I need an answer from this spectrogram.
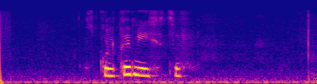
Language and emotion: Russian, neutral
